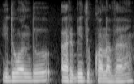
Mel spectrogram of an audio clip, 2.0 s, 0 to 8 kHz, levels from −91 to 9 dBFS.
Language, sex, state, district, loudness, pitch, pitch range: Kannada, male, Karnataka, Bidar, -16 LUFS, 130 Hz, 115-135 Hz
